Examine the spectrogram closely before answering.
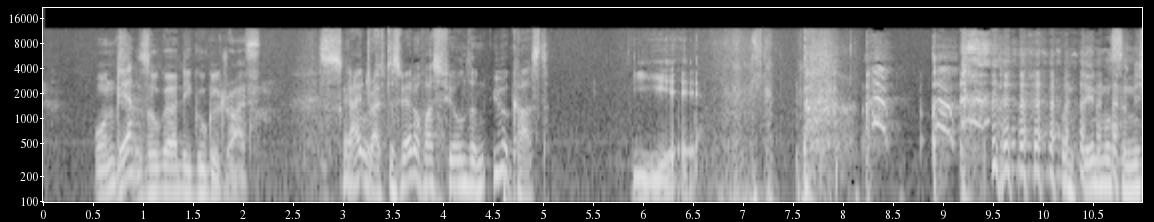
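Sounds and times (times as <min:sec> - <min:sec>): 
speech: 0:00.5 - 0:05.2, 0:05.8 - 0:06.9, 0:09.5 - 0:10.9
harsh throaty raspy coughs: 0:07.5 - 0:09.6
laughter: 0:09.2 - 0:10.9.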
